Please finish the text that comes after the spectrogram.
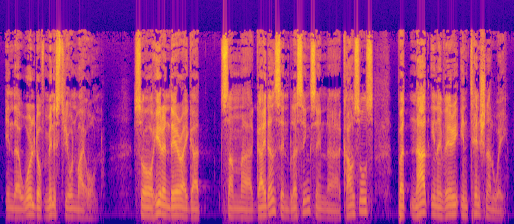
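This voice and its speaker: Earnest halting pastor in a big hall. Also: male voice, lowish voice. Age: late 30s. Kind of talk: panel discussion answer. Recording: hall reverb.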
